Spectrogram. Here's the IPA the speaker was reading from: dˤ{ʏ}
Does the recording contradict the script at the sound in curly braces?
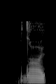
no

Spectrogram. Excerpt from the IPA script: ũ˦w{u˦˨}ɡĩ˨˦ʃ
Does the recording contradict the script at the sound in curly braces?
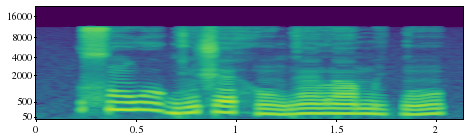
no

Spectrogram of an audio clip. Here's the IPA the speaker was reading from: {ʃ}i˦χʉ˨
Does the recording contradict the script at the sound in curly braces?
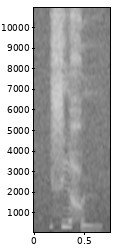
yes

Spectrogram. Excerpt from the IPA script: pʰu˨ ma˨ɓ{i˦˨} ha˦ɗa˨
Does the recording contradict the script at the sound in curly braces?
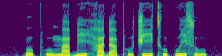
no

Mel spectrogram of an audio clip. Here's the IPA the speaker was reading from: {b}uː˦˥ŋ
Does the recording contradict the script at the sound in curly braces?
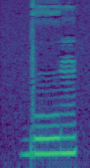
no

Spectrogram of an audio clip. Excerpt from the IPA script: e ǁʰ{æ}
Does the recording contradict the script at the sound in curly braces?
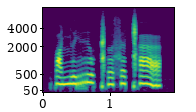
no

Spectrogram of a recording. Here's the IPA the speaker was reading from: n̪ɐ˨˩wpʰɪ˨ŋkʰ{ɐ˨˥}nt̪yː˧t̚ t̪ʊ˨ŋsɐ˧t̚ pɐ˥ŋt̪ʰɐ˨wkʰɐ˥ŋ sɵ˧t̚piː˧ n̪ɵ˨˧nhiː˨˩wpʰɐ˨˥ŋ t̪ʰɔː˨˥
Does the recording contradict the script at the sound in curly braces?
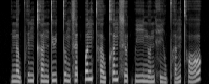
yes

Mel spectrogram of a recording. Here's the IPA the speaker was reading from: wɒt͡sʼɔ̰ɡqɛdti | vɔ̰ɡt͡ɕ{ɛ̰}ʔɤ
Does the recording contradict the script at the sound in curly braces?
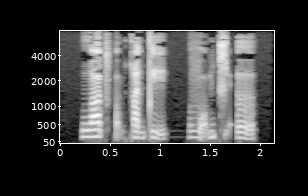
no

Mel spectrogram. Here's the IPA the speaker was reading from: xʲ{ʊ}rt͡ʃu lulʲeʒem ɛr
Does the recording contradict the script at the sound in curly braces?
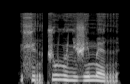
yes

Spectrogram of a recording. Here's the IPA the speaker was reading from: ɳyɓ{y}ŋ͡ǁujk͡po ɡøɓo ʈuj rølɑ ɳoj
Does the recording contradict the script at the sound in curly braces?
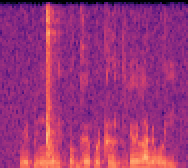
no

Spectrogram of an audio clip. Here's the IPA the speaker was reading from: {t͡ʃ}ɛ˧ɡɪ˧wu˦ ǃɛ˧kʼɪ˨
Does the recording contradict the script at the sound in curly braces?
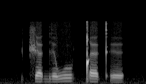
no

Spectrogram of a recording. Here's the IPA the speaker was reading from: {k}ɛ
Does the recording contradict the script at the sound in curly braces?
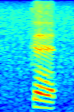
no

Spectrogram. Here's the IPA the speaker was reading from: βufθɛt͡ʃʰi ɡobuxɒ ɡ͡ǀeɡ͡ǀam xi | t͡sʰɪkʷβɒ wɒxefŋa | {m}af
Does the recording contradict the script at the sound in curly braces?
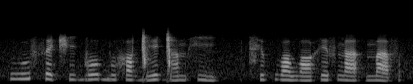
no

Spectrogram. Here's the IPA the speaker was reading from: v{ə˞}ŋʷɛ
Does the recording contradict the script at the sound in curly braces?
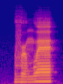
no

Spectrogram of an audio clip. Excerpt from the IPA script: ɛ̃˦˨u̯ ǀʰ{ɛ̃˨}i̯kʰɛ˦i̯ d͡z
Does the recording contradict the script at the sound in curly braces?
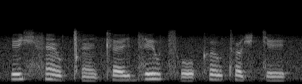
no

